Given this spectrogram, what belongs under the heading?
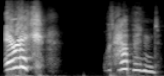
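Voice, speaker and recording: A woman's voice: very high-pitched, animated, slow, sharp tone, full character voice. A woman playing a headstrong young opera singer, defiant yet caring, in an amateur audio drama. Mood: angry, insistent.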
